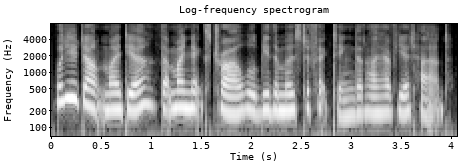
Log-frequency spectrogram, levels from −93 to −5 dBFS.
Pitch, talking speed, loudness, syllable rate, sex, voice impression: 210 Hz, 280 wpm, -16 LUFS, 5.4 syllables/s, female, feminine, adult-like, slightly intellectual, slightly kind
